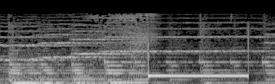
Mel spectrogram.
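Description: A phone call rings out unanswered: a sustained electronic ringing tone lasting about a second over a steady tonal background.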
